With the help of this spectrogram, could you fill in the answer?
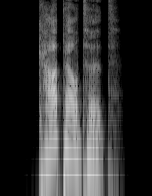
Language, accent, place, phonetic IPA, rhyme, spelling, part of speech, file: German, Germany, Berlin, [ˈkaːpɐtət], -aːpɐtət, kapertet, verb, De-kapertet.ogg
- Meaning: inflection of kapern: 1. second-person plural preterite 2. second-person plural subjunctive II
